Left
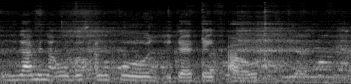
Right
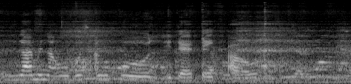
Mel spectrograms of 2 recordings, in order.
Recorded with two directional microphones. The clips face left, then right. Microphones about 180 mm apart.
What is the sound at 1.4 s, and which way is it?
Speech, 5° right (ahead or behind).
